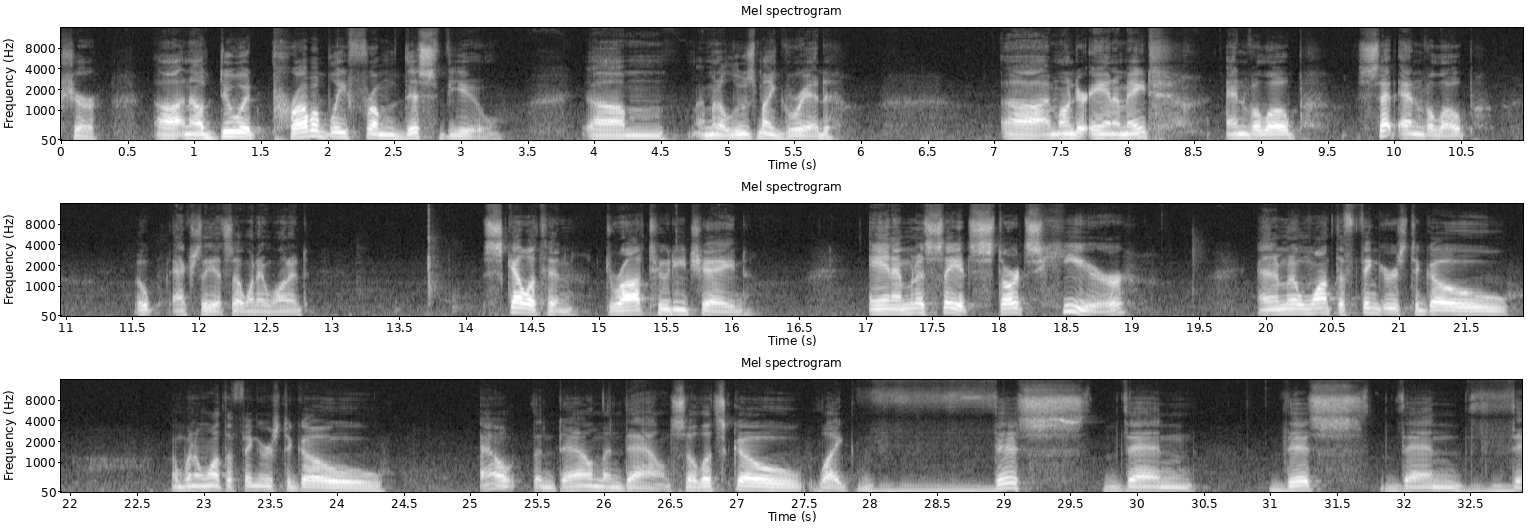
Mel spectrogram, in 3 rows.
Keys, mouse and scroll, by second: 12.0 click, 28.9 click, 32.6 click.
